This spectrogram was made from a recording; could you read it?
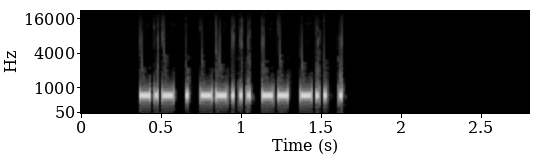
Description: Morse code, heard as a keyed tone, about 50 wpm, 700 Hz. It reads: KE7MDE
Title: USA Call Signs - 6 Characters - 50wpm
